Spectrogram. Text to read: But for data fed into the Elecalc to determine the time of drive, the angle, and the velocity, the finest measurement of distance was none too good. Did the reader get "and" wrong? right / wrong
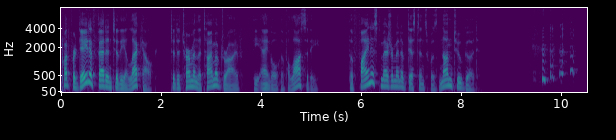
wrong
